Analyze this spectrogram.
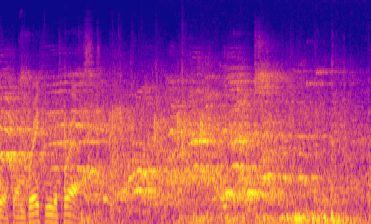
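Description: Young women shout and cheer loudly in an echoing gym.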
